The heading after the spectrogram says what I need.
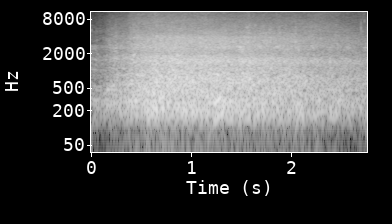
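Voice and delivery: breathy suppressed laugh; helpless laugh. Real, not acted. Comedian cracks up at his own joke about bread. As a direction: laugh almost silently.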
